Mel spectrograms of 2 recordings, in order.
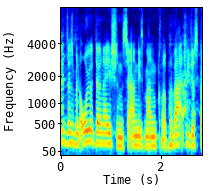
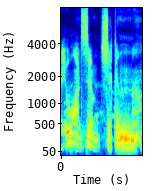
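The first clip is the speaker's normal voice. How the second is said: slow, drawn-out delivery; 3 semitones lower than usual. Doing an impression after being asked to do Colonel Sanders: Colonel Sanders impression. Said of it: "Do a Colonel Sanders impression".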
